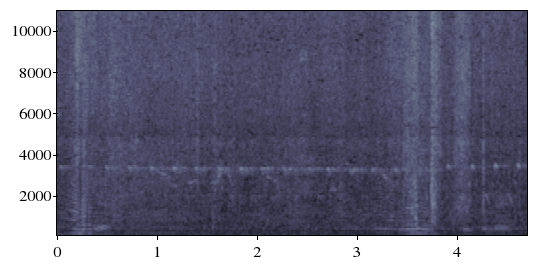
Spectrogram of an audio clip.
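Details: Honey bees being installed in their first hive on 4/7/12 give a low, droning buzz with a steady hum beneath; louder swells rise near the start and again around three and a half seconds, with faint clicks and handling noise.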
